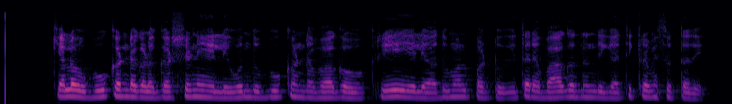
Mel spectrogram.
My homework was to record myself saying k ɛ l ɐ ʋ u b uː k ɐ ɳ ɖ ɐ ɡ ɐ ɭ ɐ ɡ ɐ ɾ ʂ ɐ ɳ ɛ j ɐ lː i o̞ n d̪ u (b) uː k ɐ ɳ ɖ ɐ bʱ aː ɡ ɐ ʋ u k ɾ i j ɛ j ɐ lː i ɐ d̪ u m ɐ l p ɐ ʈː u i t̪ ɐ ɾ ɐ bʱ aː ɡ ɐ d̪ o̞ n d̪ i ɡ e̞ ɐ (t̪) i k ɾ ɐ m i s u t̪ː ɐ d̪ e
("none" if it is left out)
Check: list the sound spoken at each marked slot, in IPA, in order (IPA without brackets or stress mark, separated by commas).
b, t̪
